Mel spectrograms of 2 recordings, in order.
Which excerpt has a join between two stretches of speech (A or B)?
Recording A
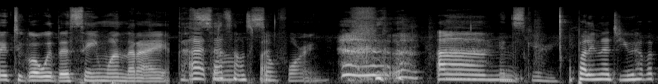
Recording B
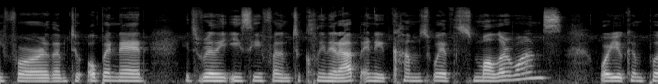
A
